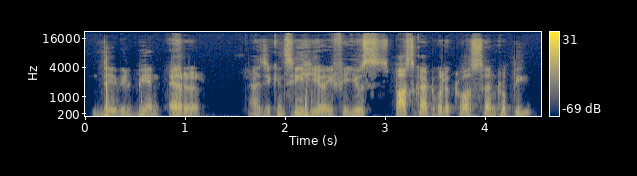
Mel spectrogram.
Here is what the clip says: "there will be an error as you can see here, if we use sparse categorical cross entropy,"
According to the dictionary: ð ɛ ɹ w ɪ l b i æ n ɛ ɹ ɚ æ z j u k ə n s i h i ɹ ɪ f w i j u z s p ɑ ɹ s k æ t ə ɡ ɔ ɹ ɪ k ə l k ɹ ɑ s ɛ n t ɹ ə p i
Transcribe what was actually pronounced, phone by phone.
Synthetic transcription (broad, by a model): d ɛ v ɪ l b i æ n ɛ ɹ ɚ æ z j u k ə n s i h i ɹ ɪ f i j u z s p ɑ s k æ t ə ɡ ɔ l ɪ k k ɹ ɑ s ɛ n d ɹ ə p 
